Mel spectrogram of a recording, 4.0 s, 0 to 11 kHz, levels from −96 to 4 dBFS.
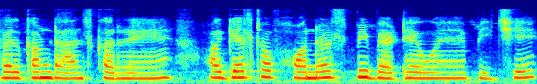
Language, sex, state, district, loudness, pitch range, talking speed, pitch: Hindi, female, Delhi, New Delhi, -15 LUFS, 230-250 Hz, 210 wpm, 240 Hz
